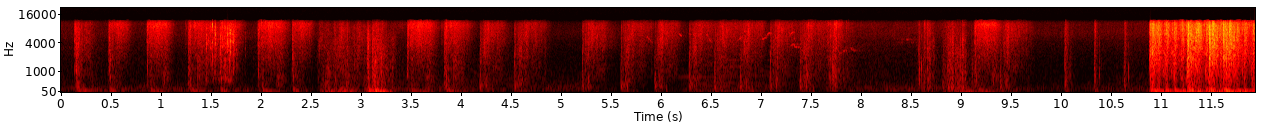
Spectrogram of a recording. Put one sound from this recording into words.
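Quick footsteps patter across grass.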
